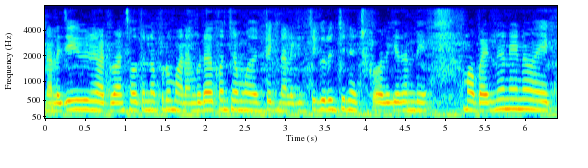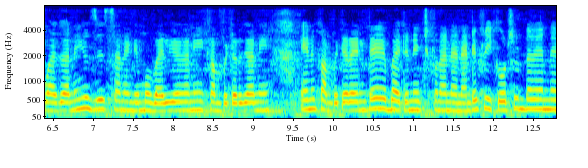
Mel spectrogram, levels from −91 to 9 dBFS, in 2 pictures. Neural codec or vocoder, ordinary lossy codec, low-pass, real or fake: none; none; 7.2 kHz; real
